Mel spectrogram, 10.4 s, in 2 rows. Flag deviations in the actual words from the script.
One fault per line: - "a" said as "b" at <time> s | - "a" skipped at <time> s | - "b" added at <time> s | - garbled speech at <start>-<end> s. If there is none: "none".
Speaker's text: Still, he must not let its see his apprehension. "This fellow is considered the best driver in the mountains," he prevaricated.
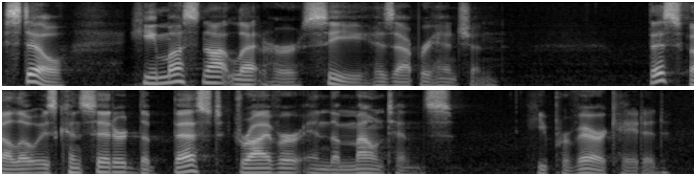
- "its" said as "her" at 2.0 s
